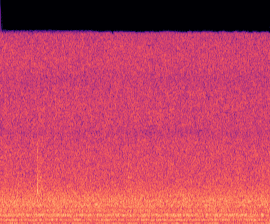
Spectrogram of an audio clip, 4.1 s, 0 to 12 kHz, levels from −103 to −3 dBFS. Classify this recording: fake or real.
real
